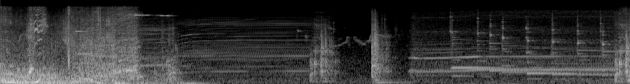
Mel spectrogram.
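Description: Cartoon sound effects over background music as a fire engine's bucket arm moves. A loud rushing burst fills about the first second and a half, then a quieter steady electric whirr follows, with two short knocks around three and four seconds in.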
